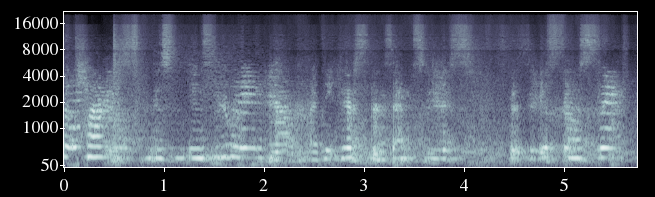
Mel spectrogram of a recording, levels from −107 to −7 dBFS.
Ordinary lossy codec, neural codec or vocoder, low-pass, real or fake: Opus, 32 kbps; codec, 44.1 kHz, 0.9 kbps, DAC; 19.8 kHz; fake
